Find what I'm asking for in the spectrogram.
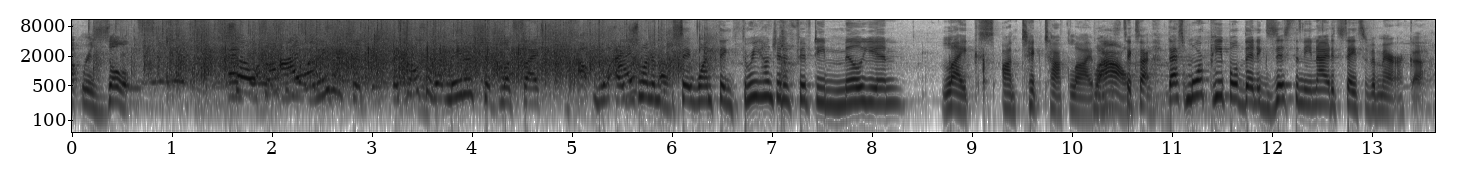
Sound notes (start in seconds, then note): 2.8 cheers and applause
